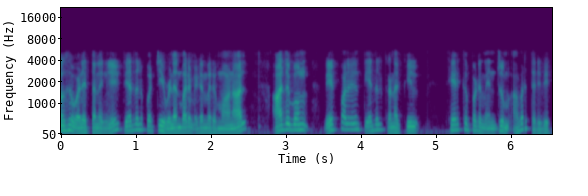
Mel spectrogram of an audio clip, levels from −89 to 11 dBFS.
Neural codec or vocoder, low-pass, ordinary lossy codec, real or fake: codec, 16 kHz, 2 kbps, X-Codec, HuBERT features, trained on balanced general audio; 5.4 kHz; MP3, 48 kbps; fake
